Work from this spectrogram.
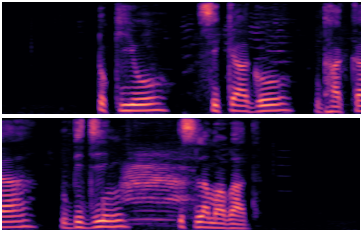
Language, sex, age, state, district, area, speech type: Santali, male, 30-45, Jharkhand, East Singhbhum, rural, spontaneous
